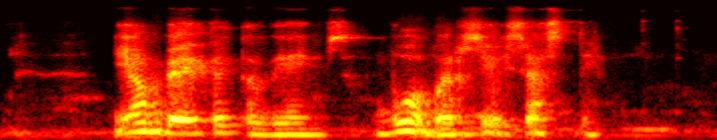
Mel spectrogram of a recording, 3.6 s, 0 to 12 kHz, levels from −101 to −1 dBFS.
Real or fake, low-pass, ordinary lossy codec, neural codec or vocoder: fake; 7.2 kHz; Opus, 16 kbps; codec, 16 kHz, 4 kbps, FreqCodec, larger model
